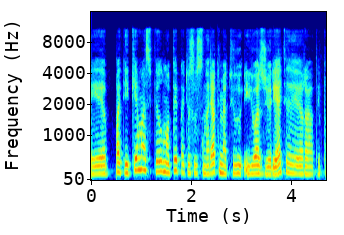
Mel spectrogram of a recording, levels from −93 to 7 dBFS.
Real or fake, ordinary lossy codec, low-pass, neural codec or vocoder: fake; AAC, 48 kbps; 10.8 kHz; codec, 24 kHz, 3 kbps, HILCodec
